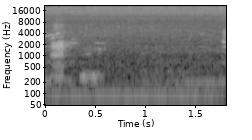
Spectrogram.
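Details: A duck gives one short nasal quack over a low hum at a riverside campground in Lower Glenelg National Park on the SA–VIC border, during the early-November long weekend in the evening, with koalas calling nearby.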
